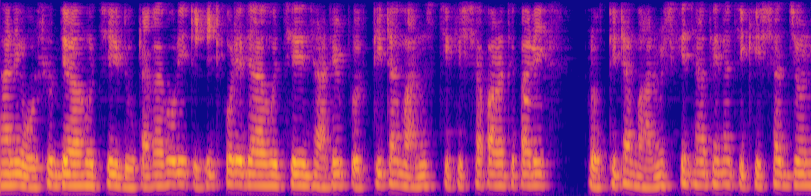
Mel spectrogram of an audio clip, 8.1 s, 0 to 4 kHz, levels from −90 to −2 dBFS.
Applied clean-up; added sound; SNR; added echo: neural mask model DeepFilterNet 3.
